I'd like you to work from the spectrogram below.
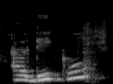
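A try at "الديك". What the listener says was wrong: Nah, di sini aldiku kita ini dal ini huruf syamsiyah. Jadi lamnya nggak nampak. Lamnya masuk ke dal. Bacanya adiku, bukan aldiku tetapi adiku.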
